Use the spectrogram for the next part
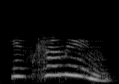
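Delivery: high shout of warning. A narrator's reading. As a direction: yell it in panic. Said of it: "shouted Annie".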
